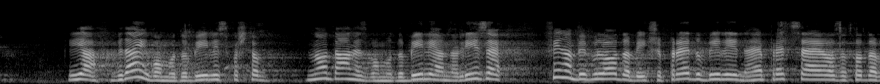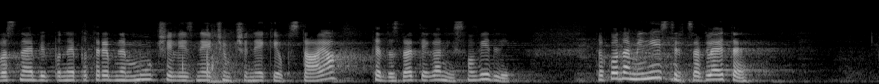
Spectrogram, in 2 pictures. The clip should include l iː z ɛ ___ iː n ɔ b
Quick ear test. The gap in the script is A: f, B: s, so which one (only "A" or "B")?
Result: A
